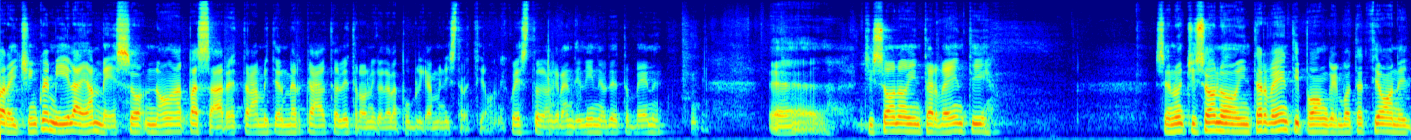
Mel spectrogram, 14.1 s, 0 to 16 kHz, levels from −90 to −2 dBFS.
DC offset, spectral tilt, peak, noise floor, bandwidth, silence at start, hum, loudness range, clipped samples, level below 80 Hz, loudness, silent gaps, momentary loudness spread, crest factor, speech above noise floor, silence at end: under 0.1%; -2.5 dB/octave; -6 dBFS; -63 dBFS; 16 kHz; 0 s; none; 10 LU; under 0.1%; -84 dBFS; -27 LUFS; none; 14 LU; 22 dB; 36 dB; 0 s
